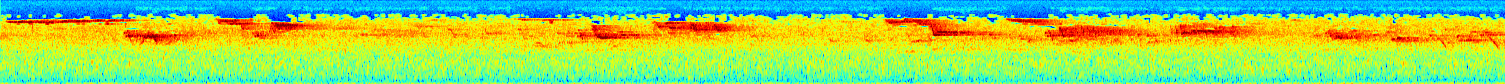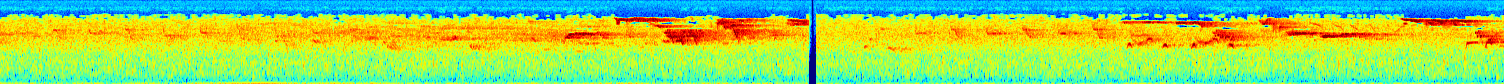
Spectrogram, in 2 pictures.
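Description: Small birds chirping in short, scattered high calls over a steady outdoor hiss.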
